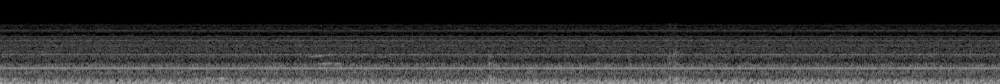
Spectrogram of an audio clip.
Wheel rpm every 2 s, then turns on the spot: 0, 0, 0, 0, 0.
none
